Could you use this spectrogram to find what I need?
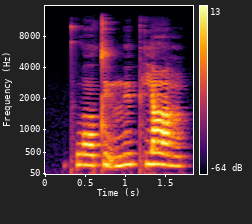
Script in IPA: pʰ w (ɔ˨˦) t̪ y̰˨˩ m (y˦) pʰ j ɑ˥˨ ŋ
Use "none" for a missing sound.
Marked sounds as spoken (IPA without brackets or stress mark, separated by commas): ɔ˨˦, y˦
